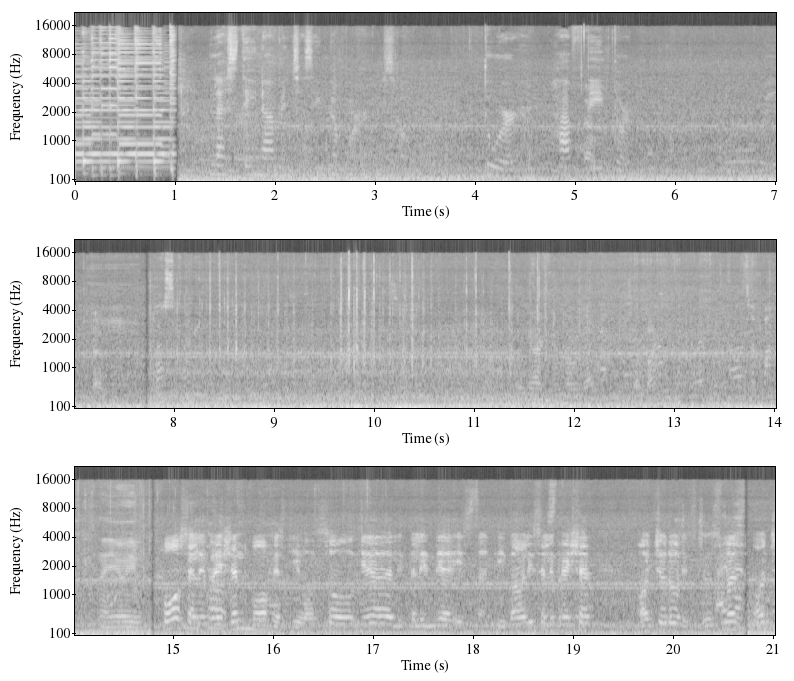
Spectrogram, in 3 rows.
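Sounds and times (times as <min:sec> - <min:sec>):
coach engine and road rumble: 0:01.0 - 0:21.0.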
